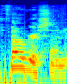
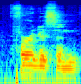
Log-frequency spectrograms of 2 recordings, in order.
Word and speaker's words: Thogersen: Pronunciation of your last name is Thogersen, right? Thogersen, actually. Thogersen. Yeah, it's crazy. It's a name nobody ever pronounces correctly. Thogersen. Yeah. Thogersen. Danish. I've heard it Ferguson for whatever amount of time, but it's easier to say.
